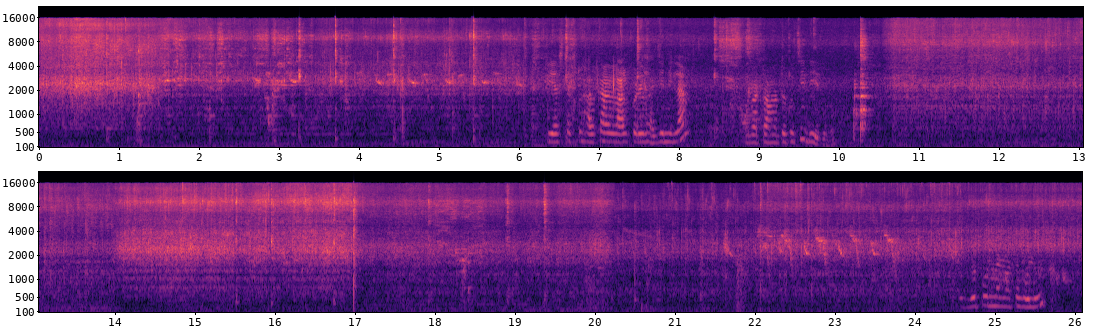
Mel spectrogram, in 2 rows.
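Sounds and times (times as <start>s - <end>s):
tomatoes and onions sizzling in oil: 0.0s - 26.0s
metal spatula clicking on a pan: 2.1s - 6.7s.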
